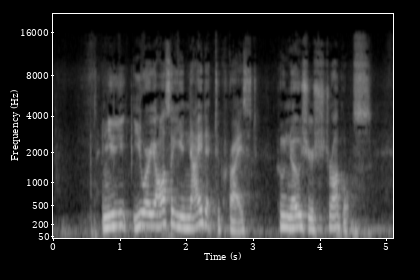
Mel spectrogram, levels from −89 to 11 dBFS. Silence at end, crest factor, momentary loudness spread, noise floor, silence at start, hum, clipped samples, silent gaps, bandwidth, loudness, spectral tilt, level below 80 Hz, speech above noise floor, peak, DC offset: 0.05 s; 16 dB; 11 LU; -46 dBFS; 0.15 s; none; under 0.1%; none; 16 kHz; -21 LUFS; -5.5 dB/octave; -56 dBFS; 26 dB; -6 dBFS; under 0.1%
